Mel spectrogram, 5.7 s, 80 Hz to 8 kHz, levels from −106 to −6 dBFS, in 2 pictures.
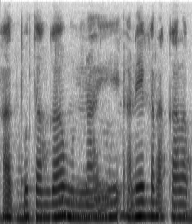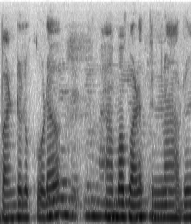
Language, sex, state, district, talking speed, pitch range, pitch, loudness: Telugu, female, Andhra Pradesh, Sri Satya Sai, 75 wpm, 175-190 Hz, 180 Hz, -17 LUFS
